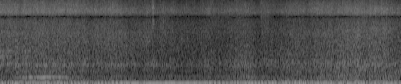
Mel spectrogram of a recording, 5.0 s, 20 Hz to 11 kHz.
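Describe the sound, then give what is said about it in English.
A Dodge 6.4 liter (392 cubic inch) Hemi V8 engine in a car on a test drive at Sears Point (Infineon Raceway) runs steadily, with a deep, continuous low rumble and a slight throaty pulse, holding at a roughly even idle or cruise with no talking. “Dodge just kicked it up a notch by dropping in a 6.4 liter Hemi V8, and that's bigger than the 6.1 liter that used to be in this car.”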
